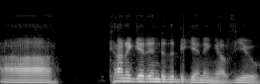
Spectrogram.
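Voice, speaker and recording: On a very clean recording with a silent background, a man with a Canadian accent speaks at a moderate pace. The sound is dry and close with no echo, and his pitch varies in an ordinary way. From Canada, Essex County, southern Ontario. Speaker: podcast host. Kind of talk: casual podcast interview.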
